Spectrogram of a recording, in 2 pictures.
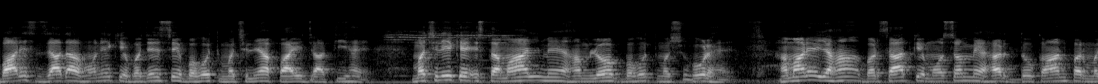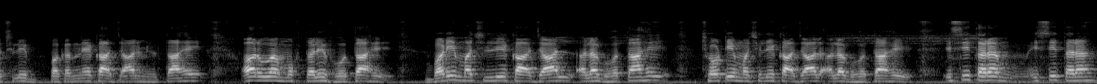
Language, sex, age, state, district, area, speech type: Urdu, male, 18-30, Bihar, Araria, rural, spontaneous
